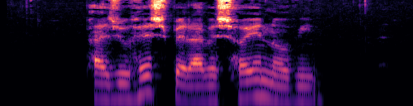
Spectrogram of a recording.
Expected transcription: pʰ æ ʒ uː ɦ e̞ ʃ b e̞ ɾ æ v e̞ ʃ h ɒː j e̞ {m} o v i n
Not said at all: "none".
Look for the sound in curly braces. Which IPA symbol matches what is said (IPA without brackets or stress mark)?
n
